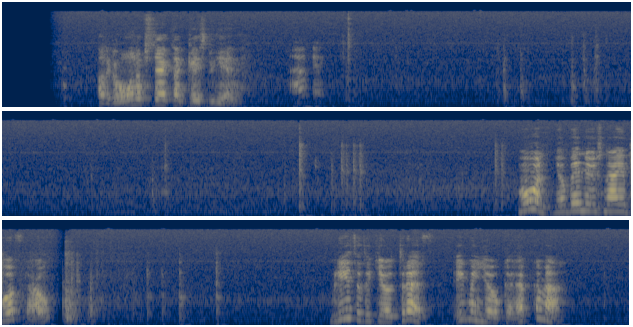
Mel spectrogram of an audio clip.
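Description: A woman speaks clearly and calmly into a microphone, close by.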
